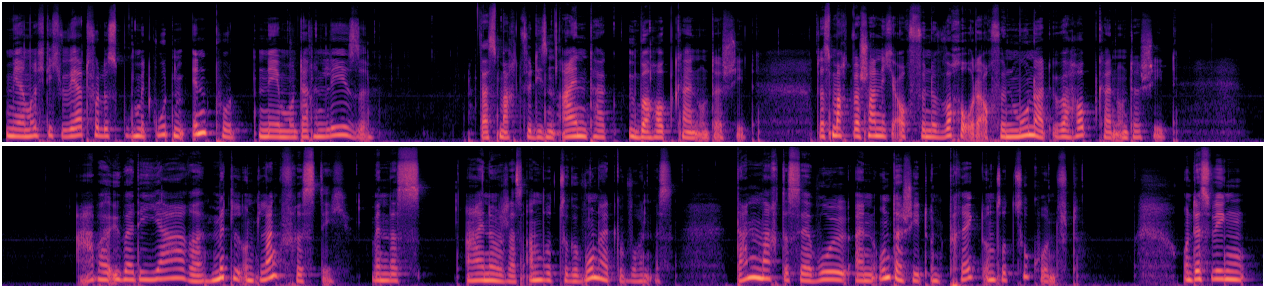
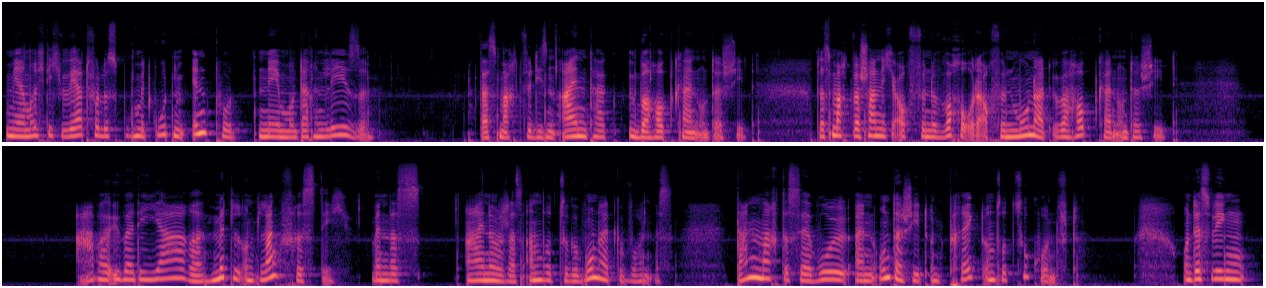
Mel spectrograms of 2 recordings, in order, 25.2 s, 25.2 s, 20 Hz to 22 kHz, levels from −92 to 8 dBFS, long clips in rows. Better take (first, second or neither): first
